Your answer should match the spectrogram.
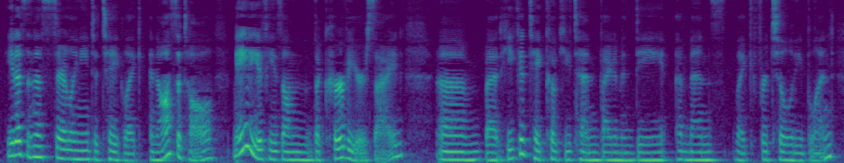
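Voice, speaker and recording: Female medical show host, low register, frank and reassuring, chatty advice to viewers. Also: moderate pace, creaky, a little mellow. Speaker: fertility doctor hosting a question-and-answer show. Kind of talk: informal advice talk, answering viewer questions.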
